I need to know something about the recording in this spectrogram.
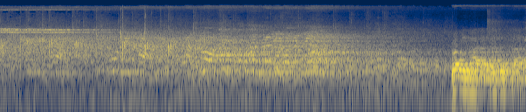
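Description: A crowd cheers in an echoing indoor hall.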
